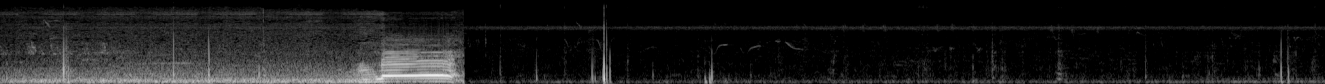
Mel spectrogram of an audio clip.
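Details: Cattle from a tame herd wandering rice paddies looking for grass; a single loud, steady, rich-toned moo about a second long after a stretch of background rumble, then near silence with a few faint knocks.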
